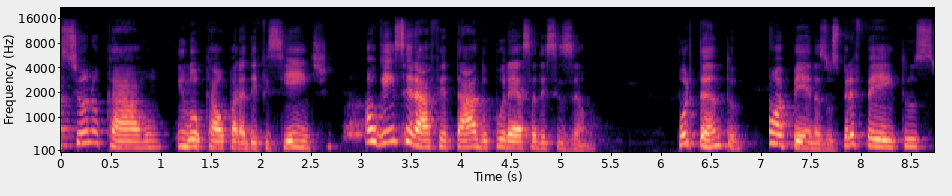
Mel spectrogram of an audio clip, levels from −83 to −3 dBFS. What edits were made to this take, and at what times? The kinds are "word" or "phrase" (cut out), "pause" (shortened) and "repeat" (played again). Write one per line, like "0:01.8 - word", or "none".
0:07.1 - phrase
